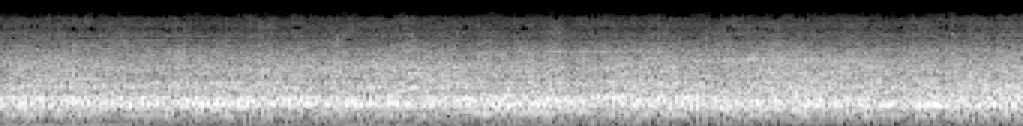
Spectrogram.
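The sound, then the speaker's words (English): A large New York crowd, standing, roars with a dense, sustained wash of screaming and booing at Cruz, loud and steady throughout the few seconds, with no individual voice standing out. “Now New York is standing up and they're screaming. They're pissed. They're booing.”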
